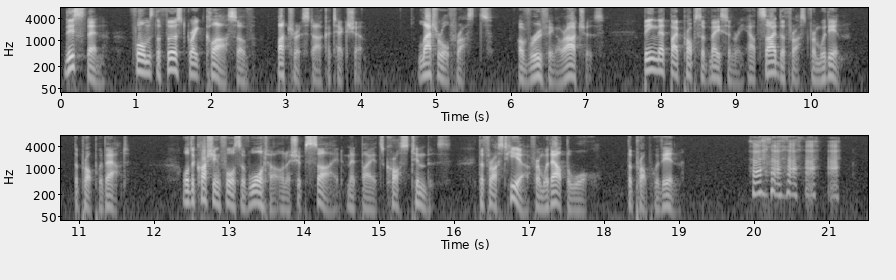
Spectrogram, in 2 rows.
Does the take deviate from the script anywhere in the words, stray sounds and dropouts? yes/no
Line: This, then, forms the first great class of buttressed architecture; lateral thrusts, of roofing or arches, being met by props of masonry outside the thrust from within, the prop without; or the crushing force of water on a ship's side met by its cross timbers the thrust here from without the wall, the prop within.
yes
